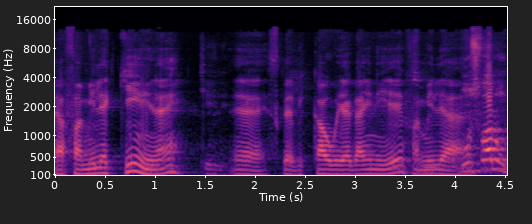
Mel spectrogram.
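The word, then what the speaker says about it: Kuehne: Porque normalmente teria a trema, mas não tem a trema, mas mesmo assim o alemão pronuncia Kine.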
